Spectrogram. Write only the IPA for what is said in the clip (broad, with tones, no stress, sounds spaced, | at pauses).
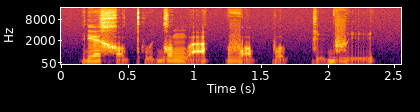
ɾʲ ɛ˩˥ x ɔ̰˩˧ kʷʼ ḭ˩˥ ɡ o˩˧ ŋʷ a̰˩˧ | v ɔ̰˩˥ pː o̰˩˥ kː ḭ˩˥ ɡ v ḭ˩˧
